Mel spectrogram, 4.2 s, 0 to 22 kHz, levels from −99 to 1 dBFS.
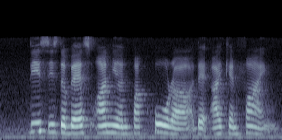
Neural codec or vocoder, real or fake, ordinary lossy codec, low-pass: none; real; none; 7.2 kHz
